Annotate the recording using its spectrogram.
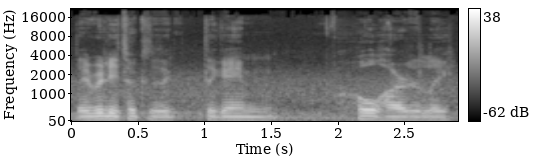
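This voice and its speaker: A man speaking slowly and in a measured way, with warm praise, in a documentary interview outdoors. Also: fairly low pitch, flat delivery, slight background noise.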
